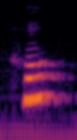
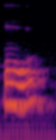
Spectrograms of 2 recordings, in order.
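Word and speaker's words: ὁ: Estoy leyendo ho y no o porque nuestra Omicron tiene un espíritu áspero, mientras que nuestra alfa tiene un espíritu suave. Por eso solo pronunciamos un sonido fuerte antes de la Omicron.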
